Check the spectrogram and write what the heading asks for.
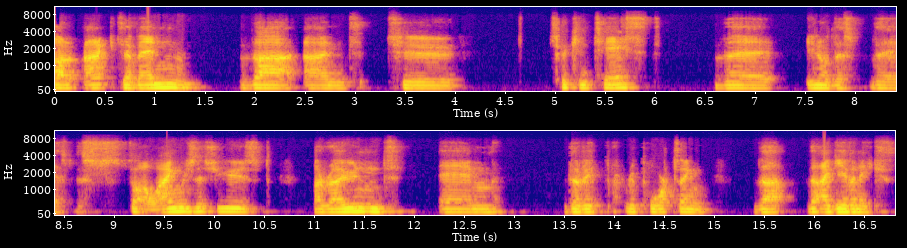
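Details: Stuttering (stammering) in a man who describes himself as a person who stammers; stuttering.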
